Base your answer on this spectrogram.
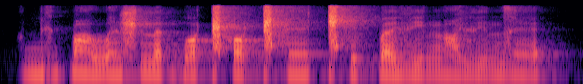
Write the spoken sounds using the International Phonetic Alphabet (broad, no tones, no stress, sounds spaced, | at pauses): bʲ ʊ k͡p ɑ̤ w ɛ̤ ʂ n ɜ ɡ͡b ɔ ǁʰ ɔ ǁʰ ɛ̤ ǁʰ ɪ k͡p ɜ vʲ ɛ ŋ ɑ̤ vʲ u n z ɛ̤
